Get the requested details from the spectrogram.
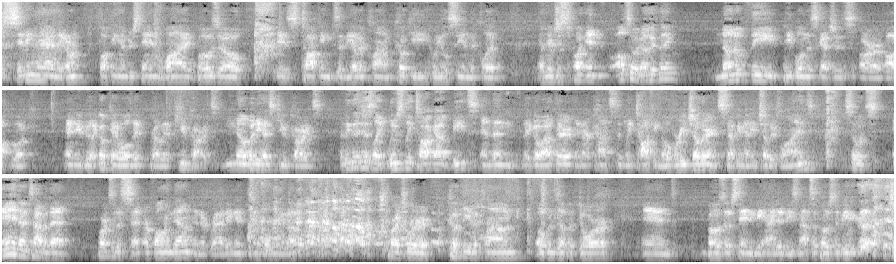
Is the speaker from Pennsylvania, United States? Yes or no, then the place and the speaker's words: no; Chicago, Illinois, United States; I'm born and raised in Chicago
